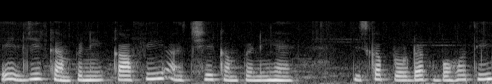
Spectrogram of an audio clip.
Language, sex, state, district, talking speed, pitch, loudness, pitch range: Hindi, female, Chhattisgarh, Sukma, 145 wpm, 205 Hz, -14 LUFS, 195-225 Hz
